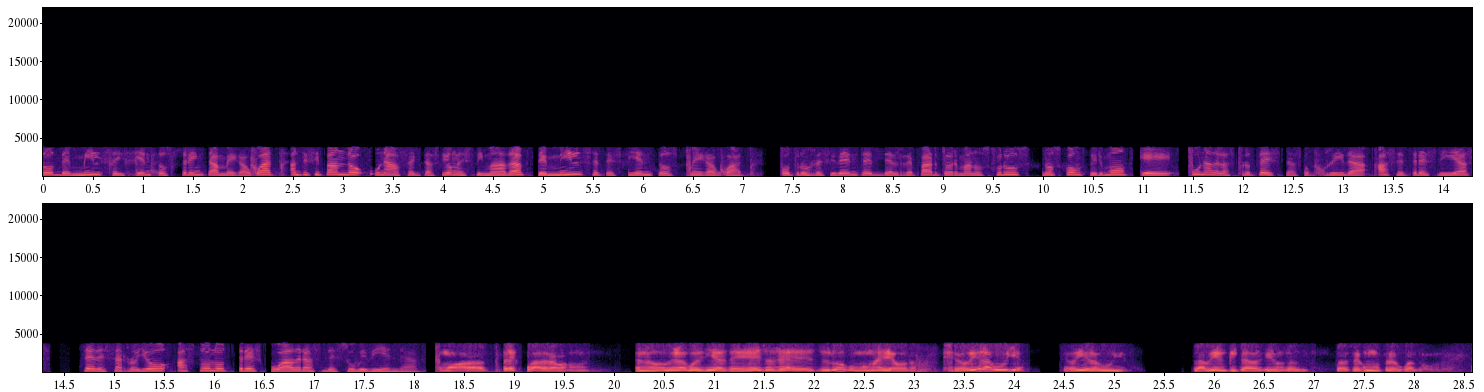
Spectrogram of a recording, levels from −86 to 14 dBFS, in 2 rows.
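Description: From 0.82 to 3.34 s the sound is chopped by the voice detector, all of it carried on a narrowband call path with nothing above 4 kHz. It keeps cutting in and out, with about half a second of quieter material swapped for flat hiss, likely a sender's detector flipping between sending and not. The same choppiness comes back from 4.90 to 12.82 s, losing about 1.3 s in total, and again from 23.02 to 28.58 s, where about 2 s goes.

At 14.36 to 14.70 s there's comfort noise in place of the background. The real room sound gives way to a steady, featureless noise that's about 17 dB quieter, likely synthetic fill played while transmission paused. It happens again at 19.76 to 20.22 s, this time only about 4 dB down.

From 18.12 to 18.26 s the sound is dropped by the voice detector. Roughly 70 ms of quiet material disappears into 140 ms of steady noise before the sound picks back up, likely because the detector took that stretch for background.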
